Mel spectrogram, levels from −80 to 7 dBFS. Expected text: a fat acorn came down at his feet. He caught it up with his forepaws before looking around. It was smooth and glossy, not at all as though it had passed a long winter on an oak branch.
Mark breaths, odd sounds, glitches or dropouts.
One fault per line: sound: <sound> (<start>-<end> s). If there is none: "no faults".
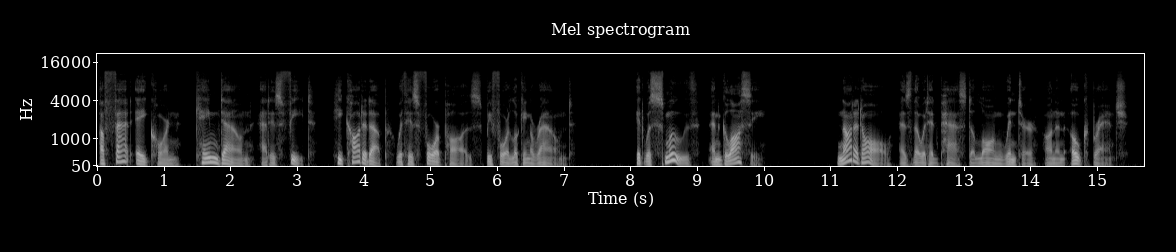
no faults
